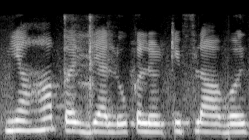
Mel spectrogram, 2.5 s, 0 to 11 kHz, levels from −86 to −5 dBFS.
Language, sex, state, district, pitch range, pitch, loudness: Hindi, female, Punjab, Fazilka, 195-225 Hz, 205 Hz, -12 LUFS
